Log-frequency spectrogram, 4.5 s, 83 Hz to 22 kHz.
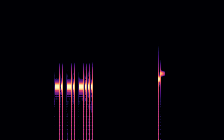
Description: Morse code, heard as a keyed tone, about 40 wpm, 700 Hz. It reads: NNB
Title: All Cut Numbers - 3-Digit 40wpm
